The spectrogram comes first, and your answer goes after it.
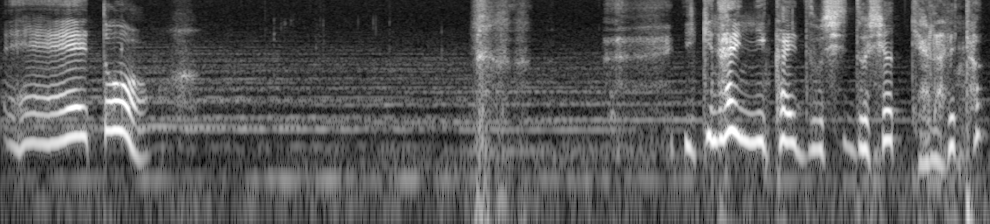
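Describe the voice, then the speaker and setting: High-pitched woman from Japan, game streamer, thinks aloud, jumpy and nervous, game music behind. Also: animated, very slow, long pauses. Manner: thinks aloud, nervous and easily startled, talks to herself. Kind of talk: casual horror game let's play commentary.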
